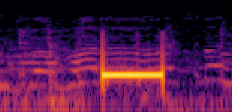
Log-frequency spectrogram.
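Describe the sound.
One brief, steady telephone busy tone after a dropped call, a single clear electronic beep cutting through faint background talk.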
